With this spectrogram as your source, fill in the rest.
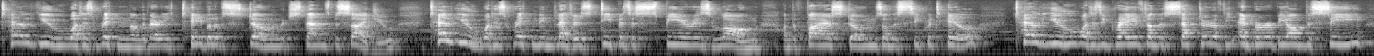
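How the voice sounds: A man puts on a shrill character voice, pitched high and delivered at a moderate pace. There is audible echo, and music plays in the background.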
